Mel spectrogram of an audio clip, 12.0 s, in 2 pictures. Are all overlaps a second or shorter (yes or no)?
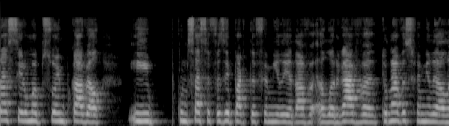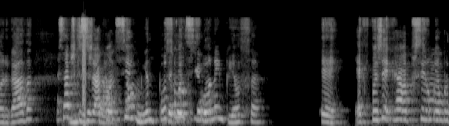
no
